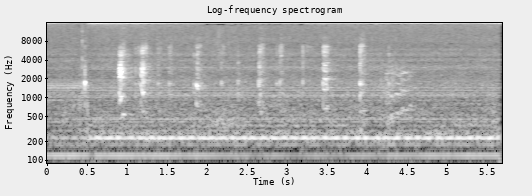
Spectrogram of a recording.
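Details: Feral cats behind a front window chatter at a robin spotted in their yard: quick, irregular clicks and brief chirps, about four per second, faint against a constant low hum.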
